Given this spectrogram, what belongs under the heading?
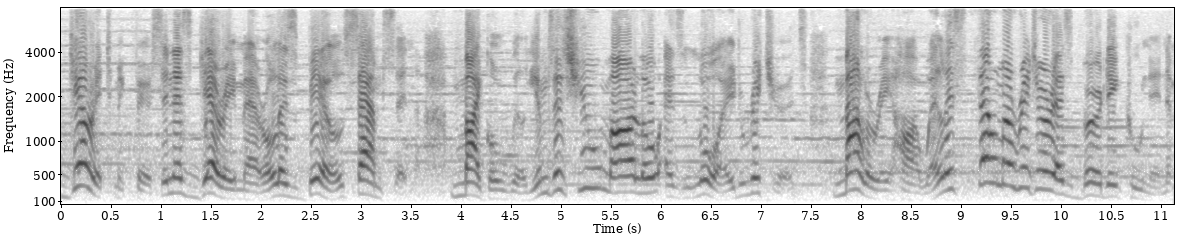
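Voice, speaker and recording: Formal, animated radio announcer over music. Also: medium pitch, rough recording. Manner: formal, theatrical. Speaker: announcer and host of a radio drama. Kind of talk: 1950s radio announcing, scripted narration.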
